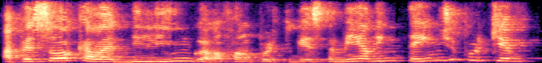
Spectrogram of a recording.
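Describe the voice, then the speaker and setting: A woman's voice: high-pitched, animated, fast, a little mellow. A Brazilian woman teaching English in a chatty, emphatic video lesson, repeating key words for stress.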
